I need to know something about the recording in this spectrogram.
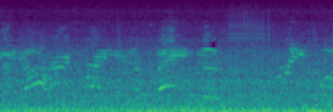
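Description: Steady low rumble of a vehicle heard from inside its cabin, with several people's voices talking in the background.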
